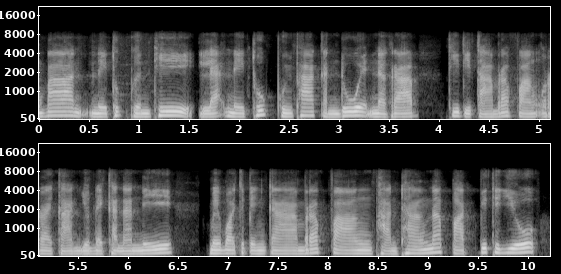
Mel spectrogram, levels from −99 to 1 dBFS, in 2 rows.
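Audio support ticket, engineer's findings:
No findings on this speech clip; the call path carries it normally, with the top end stopping around 8 kHz as expected for the codec.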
